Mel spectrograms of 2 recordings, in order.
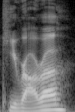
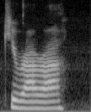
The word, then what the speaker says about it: Kirara: I don't know which one you want to go with, because I mean the Japanese pronunciation would be Kirara. – Yes. – Presumably. – Yes, Kirara.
